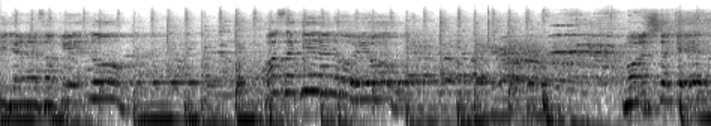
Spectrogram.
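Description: Horse neighing and whinnying sound effects ring out over a lively Hungarian party band song about two bay horses, loud and repeated across the music with crowd noise underneath.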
